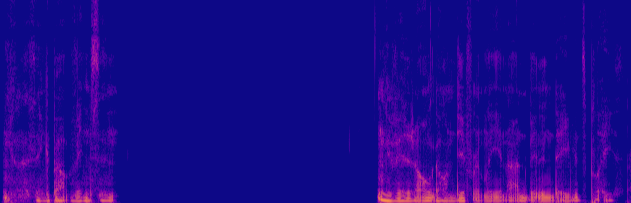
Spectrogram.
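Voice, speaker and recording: A man playing a grieving, guilt-ridden vampire confiding in his mate in an intimate audio roleplay, halting and hushed, with a breathy, husky voice. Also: lowish voice, no room sound, heavily acted. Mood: anguished, brooding. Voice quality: breathy, husky, gravelly near-whisper.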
